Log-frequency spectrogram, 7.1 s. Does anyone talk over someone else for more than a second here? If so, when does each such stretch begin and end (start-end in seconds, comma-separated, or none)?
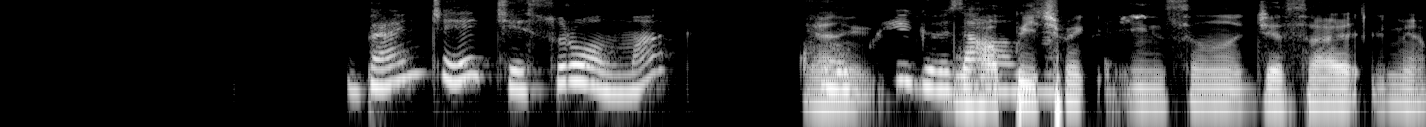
4.0-5.6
